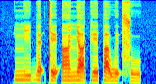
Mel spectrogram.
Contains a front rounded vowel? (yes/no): no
